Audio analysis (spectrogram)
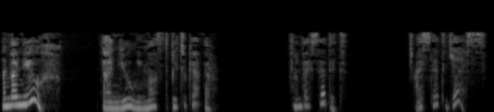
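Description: A woman voicing a passionate immigrant wife, dramatic and breathy, in an audiobook story. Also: fairly high pitch, lively intonation, slow pace, pauses often, mellow, no echo, highs cut off, voice pushed up, exaggerated voice. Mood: rapturous. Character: passionate Eastern European immigrant wife confessing her love affair.

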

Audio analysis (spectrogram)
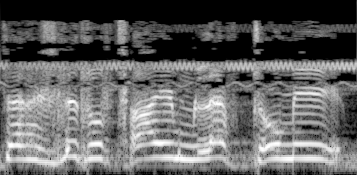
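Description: A man voicing a deformed, dying villain in an audiobook, snarling and screaming vengeful threats in a strained, croaking voice. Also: extremely high pitch, steady tone, slow pace, a bit bright, long reverb tail, pitched above the performer's own voice, heavily acted. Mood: desperate urgency. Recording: dull lo-fi audio with noise.

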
